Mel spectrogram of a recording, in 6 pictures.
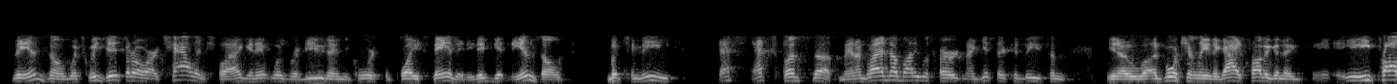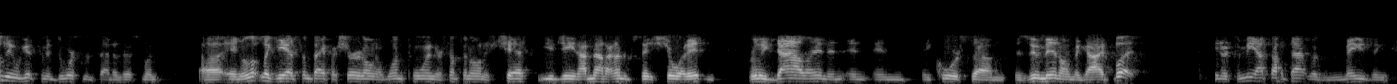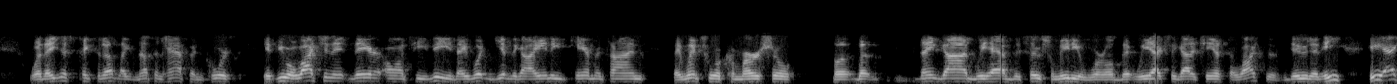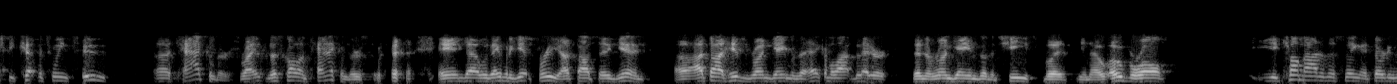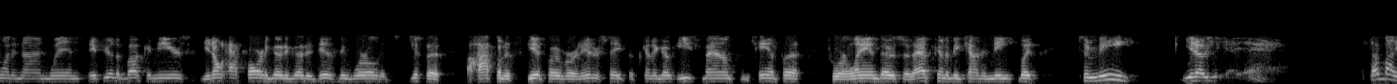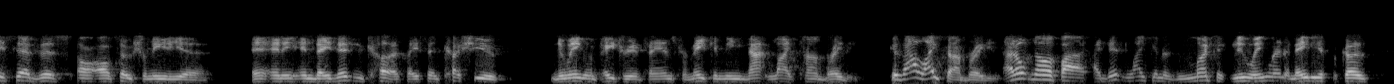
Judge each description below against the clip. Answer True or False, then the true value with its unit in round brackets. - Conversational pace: False (235 wpm)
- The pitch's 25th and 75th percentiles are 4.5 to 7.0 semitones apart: False (3.1 semitones)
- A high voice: False (140 Hz)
